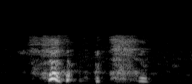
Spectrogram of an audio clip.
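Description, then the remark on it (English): A short horse neigh in two close bursts, a quick rising whinny followed by a longer breathy snort-like call, moderately loud, with silence around it. “These horses, they're my life,”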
